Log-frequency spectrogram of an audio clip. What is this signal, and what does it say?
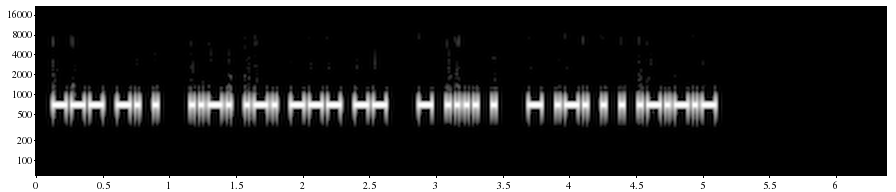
Morse code, heard as a keyed tone, about 36 wpm, 700 Hz. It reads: ONE FROM THE TREE.
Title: Sentences from Top 1000 Words - Review Part 1 - 35wpm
